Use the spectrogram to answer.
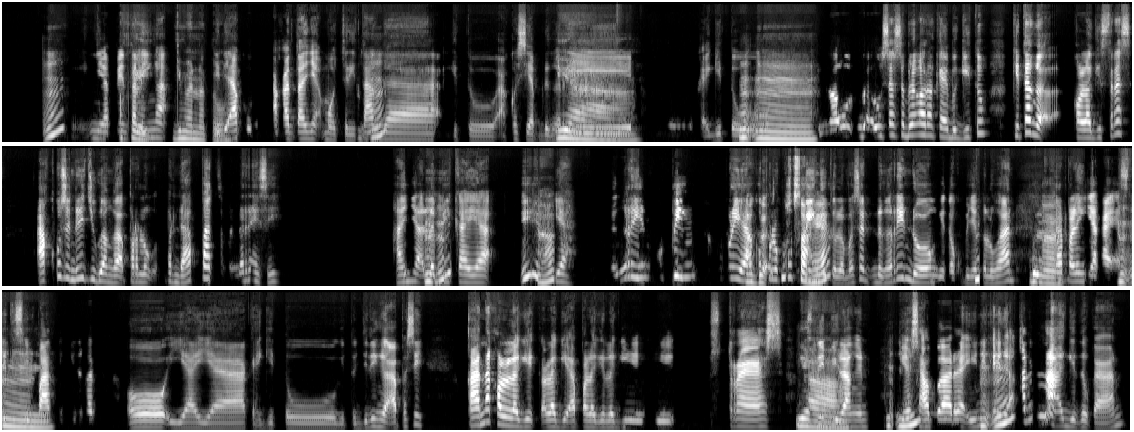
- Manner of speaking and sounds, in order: distorted speech; tapping
- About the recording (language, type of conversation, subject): Indonesian, unstructured, Apa yang biasanya kamu lakukan saat merasa stres?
